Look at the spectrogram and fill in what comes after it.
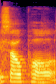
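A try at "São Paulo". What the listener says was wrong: It's not Sao, it's Sung. But it's hard to say properly because I just say ng on it like sung, but it's more like song. It's in the nose.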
